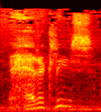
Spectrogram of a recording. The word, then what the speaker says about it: Heracles: phoenix after boldly besting the gorgon that ambushed heracles what are you doing there that thing with your voice heracles yeah that that is how it's supposed to be pronounced seems like a lot of work but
